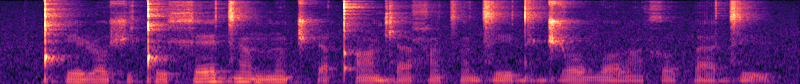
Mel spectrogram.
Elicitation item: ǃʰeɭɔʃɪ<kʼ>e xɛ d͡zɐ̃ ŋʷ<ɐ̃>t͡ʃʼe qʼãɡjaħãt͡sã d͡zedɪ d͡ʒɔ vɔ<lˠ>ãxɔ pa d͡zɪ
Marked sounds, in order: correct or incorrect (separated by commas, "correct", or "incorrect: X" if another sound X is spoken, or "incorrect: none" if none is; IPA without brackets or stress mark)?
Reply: incorrect: ǃ, correct, correct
